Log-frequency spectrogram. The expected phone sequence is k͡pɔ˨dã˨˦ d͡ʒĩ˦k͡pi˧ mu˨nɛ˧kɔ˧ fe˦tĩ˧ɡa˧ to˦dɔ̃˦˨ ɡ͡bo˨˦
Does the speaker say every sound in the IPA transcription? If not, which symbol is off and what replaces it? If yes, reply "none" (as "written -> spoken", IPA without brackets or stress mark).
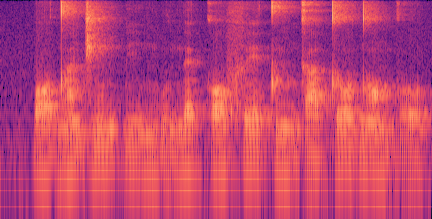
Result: ɡ͡b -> ɡ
